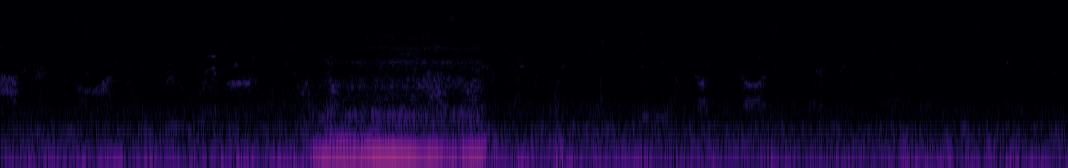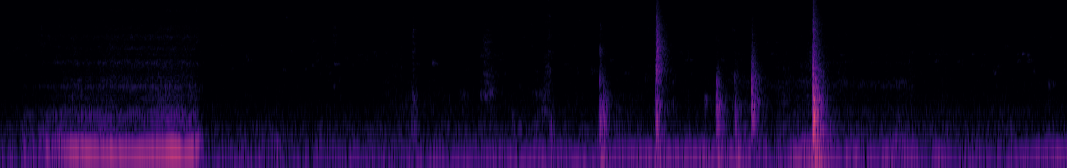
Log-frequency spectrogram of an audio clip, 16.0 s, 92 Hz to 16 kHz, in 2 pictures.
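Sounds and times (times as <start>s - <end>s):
pet snoring: 2.3s - 3.7s, 8.2s - 9.6s.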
